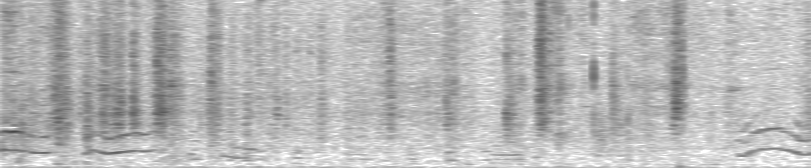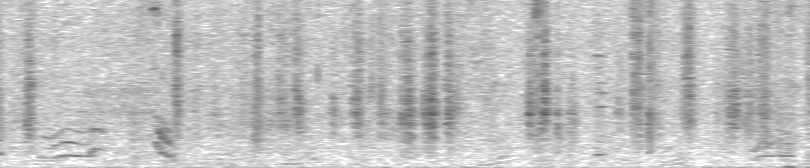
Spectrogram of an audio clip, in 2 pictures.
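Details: Male Mame Shiba puppy at a breeder, producing several wavering, nasal whines that rise and fall, spread through the first six seconds over a steady background hiss with soft knocks.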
